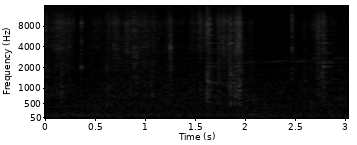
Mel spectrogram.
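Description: Squares of Spam go into a very hot frying pan, giving a few light clinks and taps followed by a soft, faint sizzle close by.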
